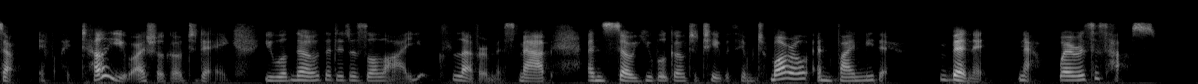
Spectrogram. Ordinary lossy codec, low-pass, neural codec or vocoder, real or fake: Opus, 16 kbps; 7.2 kHz; codec, 16 kHz, 0.7 kbps, FocalCodec; fake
